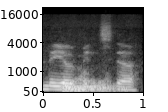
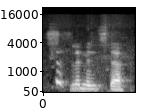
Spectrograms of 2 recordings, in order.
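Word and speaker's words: Leominster: It was actually Oh, that's Leo Minster. Come on. nope. That's Lemonster. No. Lemon. Lemonster. Lemon.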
